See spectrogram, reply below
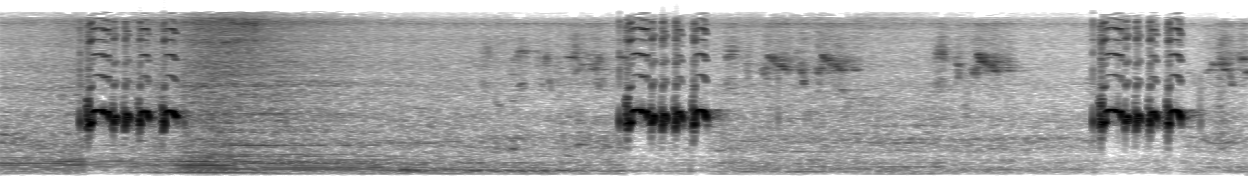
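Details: Wild local zebra dove singing as a lure, three evenly spaced phrases of rapid stuttering notes about every four seconds, with faint high chirps from other birds between them.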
